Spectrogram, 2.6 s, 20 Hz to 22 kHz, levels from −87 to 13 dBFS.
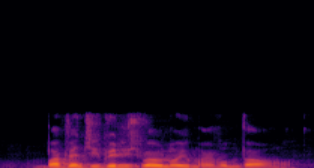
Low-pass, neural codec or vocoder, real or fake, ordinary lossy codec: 7.2 kHz; autoencoder, 22.05 kHz, a latent of 192 numbers a frame, VITS, trained on one speaker; fake; AAC, 48 kbps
